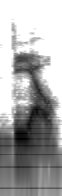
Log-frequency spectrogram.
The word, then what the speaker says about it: Dio: Sound like deodorant. Yeah. The short version.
